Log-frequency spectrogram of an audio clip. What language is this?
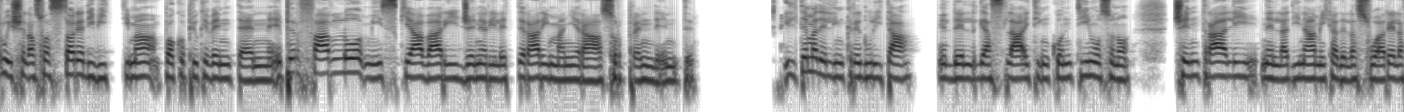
Italian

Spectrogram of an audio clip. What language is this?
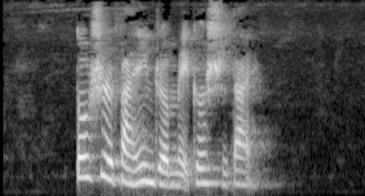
Chinese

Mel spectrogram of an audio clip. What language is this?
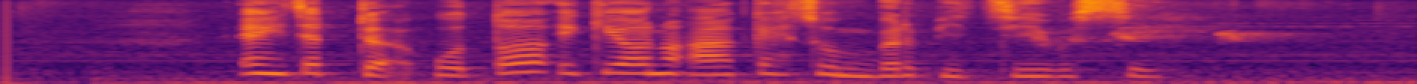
Javanese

